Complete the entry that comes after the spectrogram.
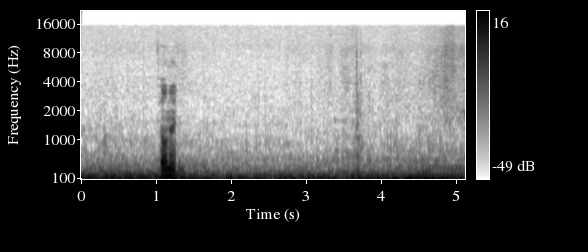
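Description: Steady low engine rumble inside an EcoBoost Mustang cruising at night, with a brief tonal whine near the start and a voice speaking over the drone.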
